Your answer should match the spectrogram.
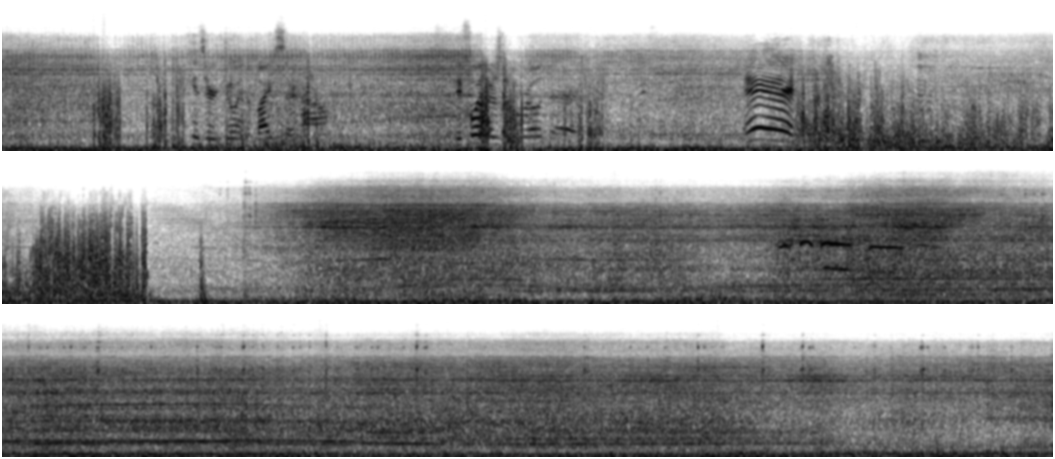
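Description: Motorcycle riding along a road: its engine running steadily under heavy wind rush on the microphone. A few short wavering voice-like sounds come in the first eight seconds.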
